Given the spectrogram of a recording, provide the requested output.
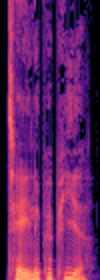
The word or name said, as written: talepapir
